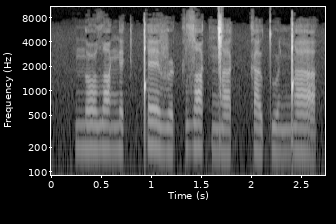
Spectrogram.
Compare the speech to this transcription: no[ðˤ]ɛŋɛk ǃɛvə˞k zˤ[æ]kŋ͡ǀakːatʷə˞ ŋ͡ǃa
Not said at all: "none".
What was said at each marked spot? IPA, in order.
ðˤ, ɛ

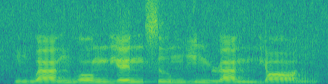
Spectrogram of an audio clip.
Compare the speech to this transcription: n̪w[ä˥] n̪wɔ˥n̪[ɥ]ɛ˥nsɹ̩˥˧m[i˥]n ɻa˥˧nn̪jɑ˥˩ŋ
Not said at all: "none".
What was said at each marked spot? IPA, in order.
ä˧˥, j, i˥˧

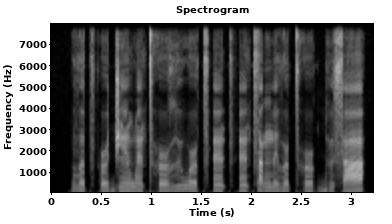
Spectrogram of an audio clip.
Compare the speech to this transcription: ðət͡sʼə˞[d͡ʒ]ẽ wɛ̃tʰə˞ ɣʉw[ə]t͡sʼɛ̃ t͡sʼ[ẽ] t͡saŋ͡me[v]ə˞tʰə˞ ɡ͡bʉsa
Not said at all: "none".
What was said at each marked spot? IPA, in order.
d͡ʒ, ə˞, ɛ̃, ð

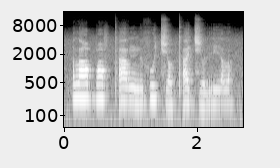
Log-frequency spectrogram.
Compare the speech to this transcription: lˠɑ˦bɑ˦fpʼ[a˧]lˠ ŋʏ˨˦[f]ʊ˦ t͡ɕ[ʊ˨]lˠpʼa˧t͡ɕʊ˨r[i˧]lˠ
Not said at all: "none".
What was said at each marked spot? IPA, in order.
a˧, f, ʊ˨, i˧

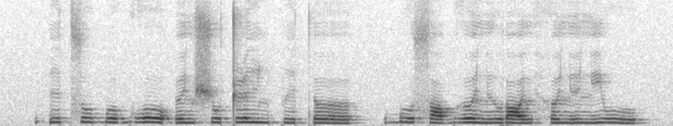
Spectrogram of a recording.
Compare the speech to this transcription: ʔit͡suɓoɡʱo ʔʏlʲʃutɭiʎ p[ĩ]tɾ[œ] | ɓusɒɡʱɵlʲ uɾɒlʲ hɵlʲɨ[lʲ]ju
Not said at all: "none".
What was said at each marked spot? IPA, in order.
i, ɵ, lʲ

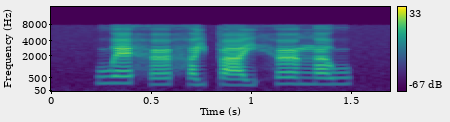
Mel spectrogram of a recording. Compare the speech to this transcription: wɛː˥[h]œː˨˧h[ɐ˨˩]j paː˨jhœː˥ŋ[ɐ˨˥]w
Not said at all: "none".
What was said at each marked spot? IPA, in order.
h, ɐ˨˥, ɐ˥

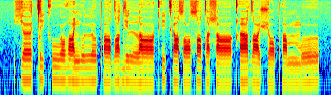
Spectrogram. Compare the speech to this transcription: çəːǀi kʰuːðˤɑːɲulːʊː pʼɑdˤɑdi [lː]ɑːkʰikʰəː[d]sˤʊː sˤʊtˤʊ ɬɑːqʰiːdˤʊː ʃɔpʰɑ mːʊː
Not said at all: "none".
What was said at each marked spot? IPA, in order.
lː, none

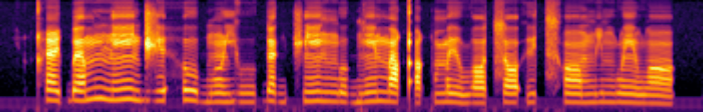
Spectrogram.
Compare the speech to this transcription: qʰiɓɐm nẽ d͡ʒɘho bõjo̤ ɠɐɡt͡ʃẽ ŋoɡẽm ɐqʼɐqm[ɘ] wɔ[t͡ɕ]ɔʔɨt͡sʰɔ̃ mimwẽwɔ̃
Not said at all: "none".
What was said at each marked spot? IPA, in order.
ɘ, t͡s

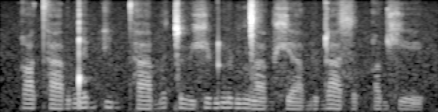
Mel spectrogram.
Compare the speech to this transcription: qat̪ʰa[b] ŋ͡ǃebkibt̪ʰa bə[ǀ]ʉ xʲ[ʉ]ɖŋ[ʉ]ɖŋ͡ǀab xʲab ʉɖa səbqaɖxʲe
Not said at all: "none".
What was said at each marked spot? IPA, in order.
b, ǀ, ʉ, ʉ

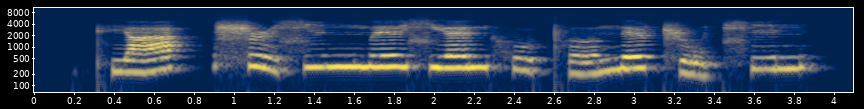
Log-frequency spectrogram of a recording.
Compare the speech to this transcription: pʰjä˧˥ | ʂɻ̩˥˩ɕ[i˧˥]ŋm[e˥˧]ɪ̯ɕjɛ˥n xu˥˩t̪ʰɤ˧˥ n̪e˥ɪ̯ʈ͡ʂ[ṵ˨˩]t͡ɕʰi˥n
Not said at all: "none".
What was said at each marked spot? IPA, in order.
i˥, e˥, ṵ˨˩

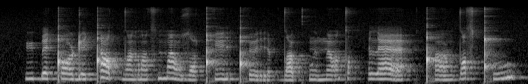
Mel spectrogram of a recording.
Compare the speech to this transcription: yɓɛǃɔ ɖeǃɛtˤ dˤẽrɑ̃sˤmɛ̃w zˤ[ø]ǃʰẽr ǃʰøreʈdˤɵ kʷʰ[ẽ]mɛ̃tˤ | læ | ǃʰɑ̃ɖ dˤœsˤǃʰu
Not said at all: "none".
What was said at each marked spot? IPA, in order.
ø, ẽ

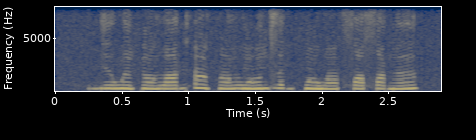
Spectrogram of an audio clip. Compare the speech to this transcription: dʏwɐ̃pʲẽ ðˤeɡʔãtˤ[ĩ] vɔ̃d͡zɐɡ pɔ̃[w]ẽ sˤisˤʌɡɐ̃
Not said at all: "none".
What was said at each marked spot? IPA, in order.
ĩ, w

